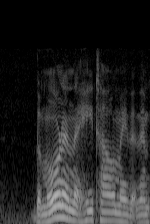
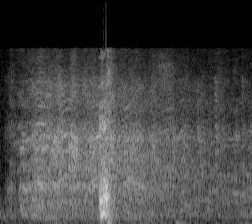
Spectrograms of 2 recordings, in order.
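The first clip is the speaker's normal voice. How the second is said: wheezing laugh; 9 semitones higher than usual. Real, not acted. Laughs after nine o'clock.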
